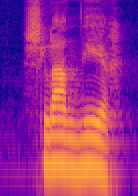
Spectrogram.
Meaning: inflection of neerslaan: 1. plural present indicative 2. plural present subjunctive
- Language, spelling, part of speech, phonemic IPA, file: Dutch, slaan neer, verb, /ˈslan ˈner/, Nl-slaan neer.ogg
